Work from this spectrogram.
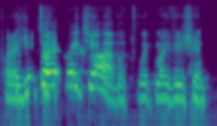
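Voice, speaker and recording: A man with a high speaking voice in a casual, playful, teasing chat as he hosts another musician. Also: very animated, quick pace, dry recording.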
